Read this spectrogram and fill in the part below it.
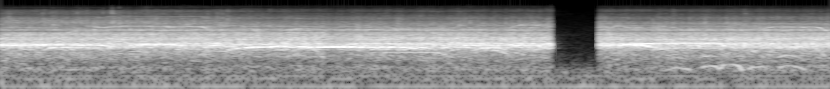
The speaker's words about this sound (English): And now listen, the applause won't stop.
